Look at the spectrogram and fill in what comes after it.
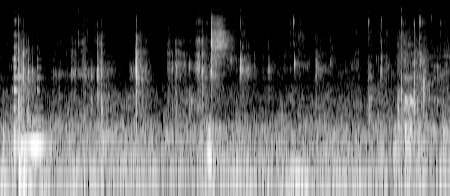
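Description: Quiet chewing of fried chicken, with a few scattered soft clicks and crunches.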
